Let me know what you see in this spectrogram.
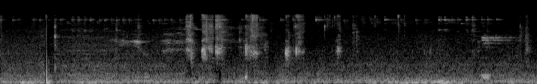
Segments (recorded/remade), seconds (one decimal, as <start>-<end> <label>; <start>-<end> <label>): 0.0-5.4 recorded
